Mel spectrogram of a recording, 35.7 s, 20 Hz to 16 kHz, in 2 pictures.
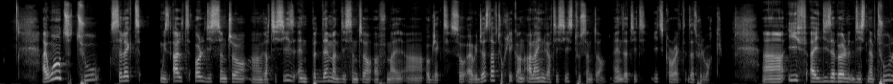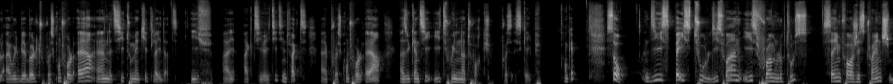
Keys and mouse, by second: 2.2 alt+click, 2.9-8.1 shift+middle drag, 11.4-14.4 drag, 18.8 ctrl+r, 22.1 click, 24.5 ctrl+r, 32.6-35.7 right drag.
